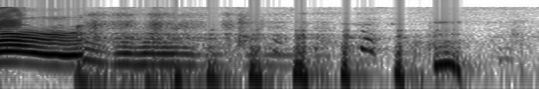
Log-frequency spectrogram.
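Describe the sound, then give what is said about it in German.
A voice mimics the scream of a ghost flying away out of sight: a high, drawn-out wail slides downward, then breaks into a string of pulsing, wavering cries that grow fainter and trail away. “Ihr hört ihn noch so schreien, so.”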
